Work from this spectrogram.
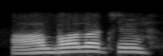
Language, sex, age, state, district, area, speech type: Odia, male, 45-60, Odisha, Nabarangpur, rural, conversation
